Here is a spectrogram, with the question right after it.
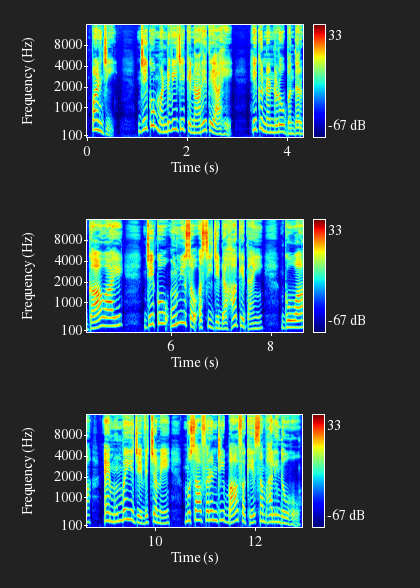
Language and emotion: Sindhi, neutral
